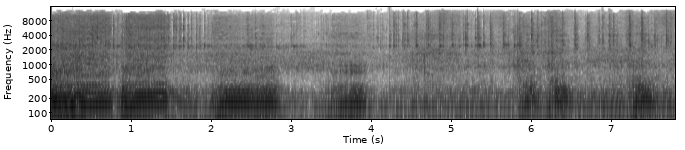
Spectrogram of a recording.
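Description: Car engines running and revving at low speed, rising and falling in pitch several times in the first few seconds. A run of light clicks and crunches fills the second half.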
